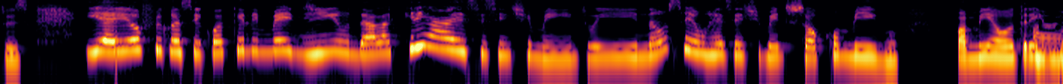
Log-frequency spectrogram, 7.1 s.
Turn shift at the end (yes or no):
no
